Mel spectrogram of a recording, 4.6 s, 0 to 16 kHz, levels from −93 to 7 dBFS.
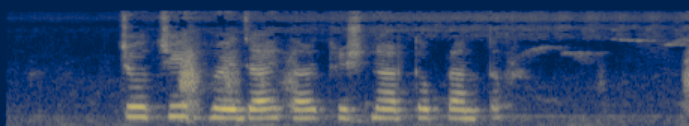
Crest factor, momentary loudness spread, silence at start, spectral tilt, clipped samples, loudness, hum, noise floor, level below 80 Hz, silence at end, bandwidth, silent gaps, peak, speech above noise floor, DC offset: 16 dB; 24 LU; 0.8 s; -3.5 dB/octave; under 0.1%; -25 LUFS; none; -57 dBFS; -60 dBFS; 0 s; 11.5 kHz; none; -10 dBFS; 32 dB; under 0.1%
